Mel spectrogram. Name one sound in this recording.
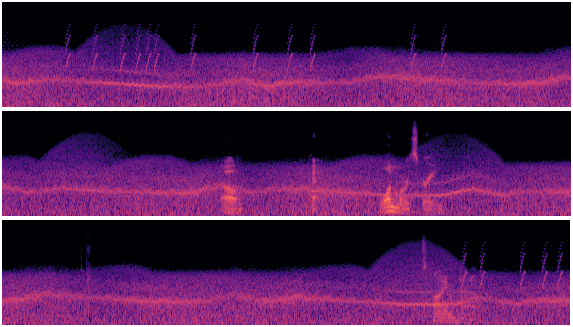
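Gentle video game music plays steadily.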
